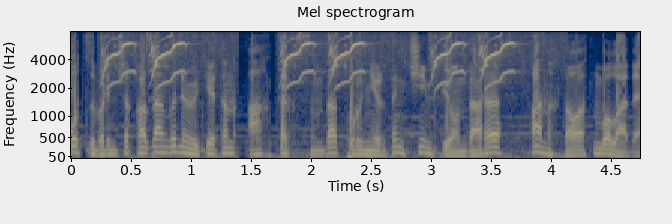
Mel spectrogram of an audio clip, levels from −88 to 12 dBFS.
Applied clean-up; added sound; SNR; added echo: none; Chirp, tweet; -5 dB; none.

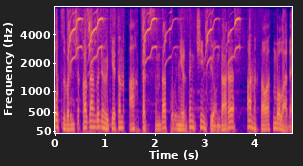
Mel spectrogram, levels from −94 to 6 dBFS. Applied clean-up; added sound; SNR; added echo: neural mask model RNNoise.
